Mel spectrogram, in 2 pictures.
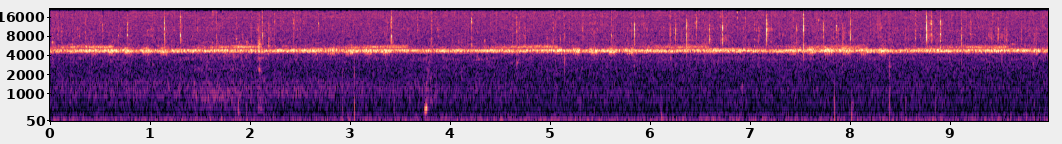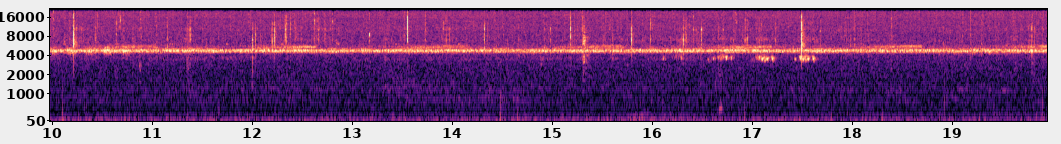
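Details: Autumn insects calling in a garden beside a crackling bonfire: a steady high, thin trill runs unbroken throughout, with sharp pops of burning wood scattered across the clip and a low rumble of distant cars underneath.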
